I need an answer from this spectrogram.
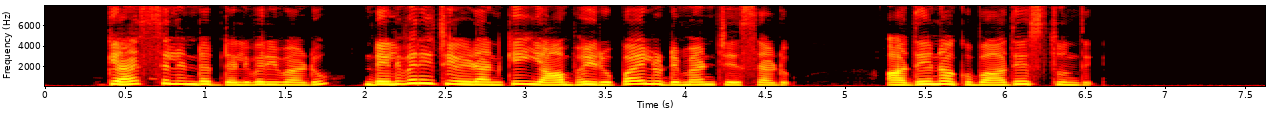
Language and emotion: Telugu, sad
